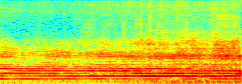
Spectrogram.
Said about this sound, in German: Jetzt fliegt hier der Helikopter durch, ich hoffe, ihr hört es noch. Wo ist er? Hier eben. Helikopterlandeplatz gibt es hier, gleich um die Ecke.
